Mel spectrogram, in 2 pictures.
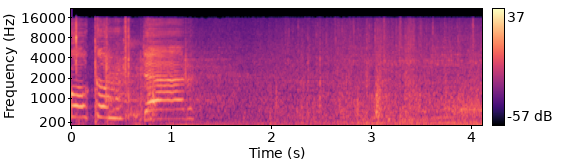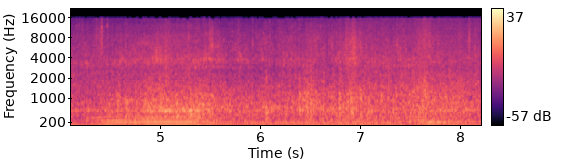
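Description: A truck engine rumbles and revs as the truck pulls away.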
